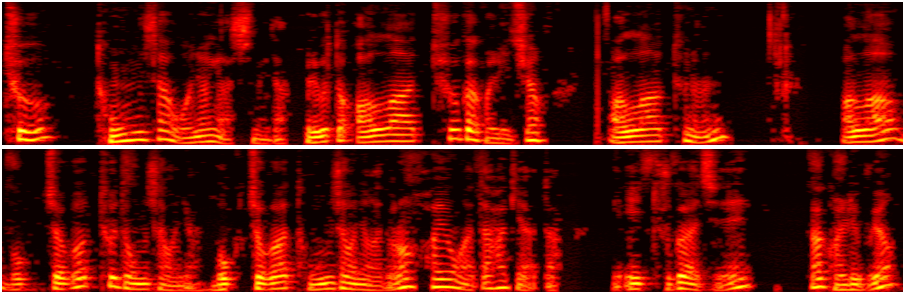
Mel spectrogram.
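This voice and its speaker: A man teaches an English text in a patient, explanatory way, asking himself questions and then answering them. His voice is slightly husky, and his pitch moves in a lively way as he stresses each point. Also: unhurried, lo-fi sound. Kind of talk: lecture explaining English grammar.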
